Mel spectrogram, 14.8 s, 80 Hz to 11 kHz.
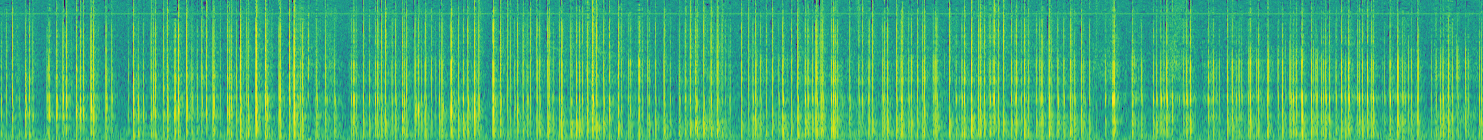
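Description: Long acrylic nails fast-tap the glossy card front cover of a single Blue Exorcist vol. 1 paperback manga with a solid paper block. The result is a steady, dense stream of dry, crisp clicks and ticks, centered around 1 kHz with bright upper edges and almost no low end. Each tap cuts off instantly with no ring.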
